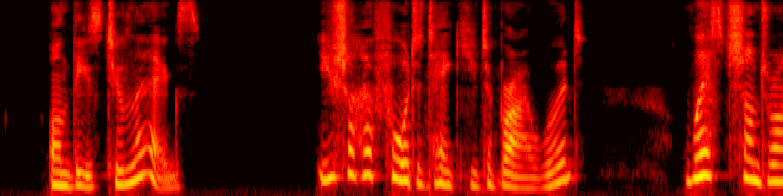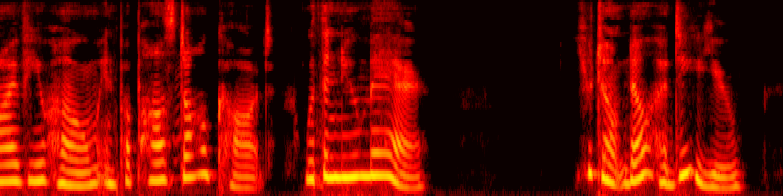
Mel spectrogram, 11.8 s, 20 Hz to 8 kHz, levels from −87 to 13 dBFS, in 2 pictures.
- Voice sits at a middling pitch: No, very high, 260 Hz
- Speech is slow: No, average, 165 wpm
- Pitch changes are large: Yes, wide, 8.2 semitones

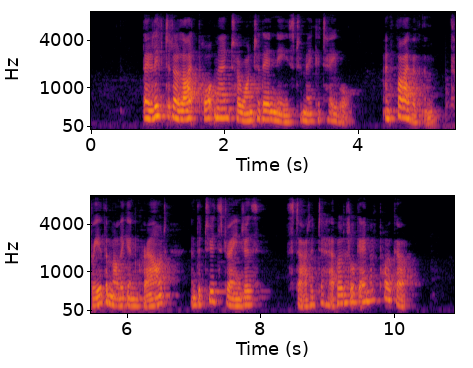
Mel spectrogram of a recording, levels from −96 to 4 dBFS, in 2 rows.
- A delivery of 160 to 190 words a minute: Yes, average, 185 wpm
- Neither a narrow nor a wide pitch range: No, wide, 5.7 semitones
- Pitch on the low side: No, medium, 165 Hz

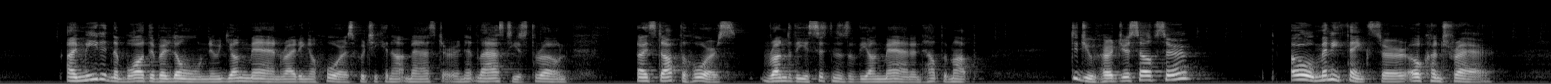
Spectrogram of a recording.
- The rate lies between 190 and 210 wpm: Yes, average, 195 wpm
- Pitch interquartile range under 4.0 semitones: No, average, 4.3 semitones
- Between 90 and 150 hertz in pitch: Yes, medium, 140 Hz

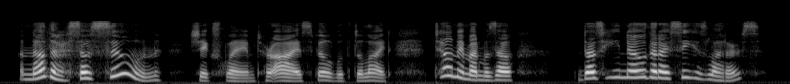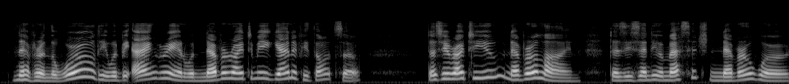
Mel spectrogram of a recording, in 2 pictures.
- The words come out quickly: Yes, fast, 215 wpm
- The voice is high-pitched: Yes, high, 215 Hz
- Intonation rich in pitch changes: Yes, wide, 7.7 semitones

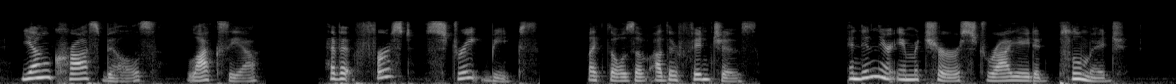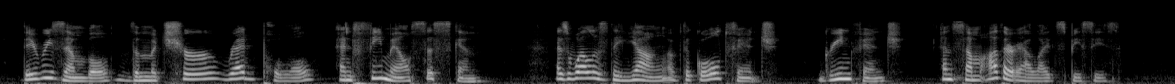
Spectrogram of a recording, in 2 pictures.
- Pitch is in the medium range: No, high, 200 Hz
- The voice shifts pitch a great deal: Yes, wide, 7.9 semitones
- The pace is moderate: No, slow, 110 wpm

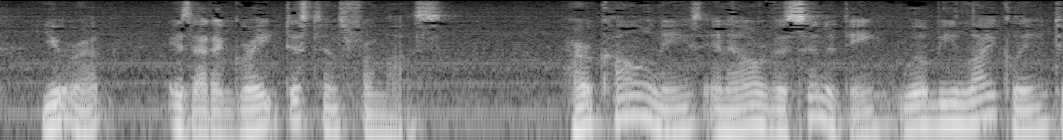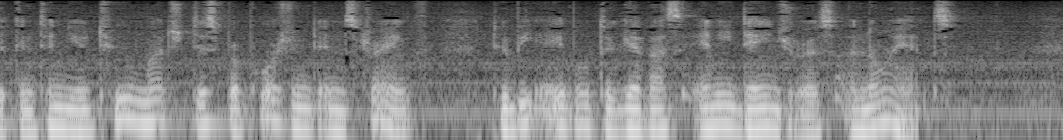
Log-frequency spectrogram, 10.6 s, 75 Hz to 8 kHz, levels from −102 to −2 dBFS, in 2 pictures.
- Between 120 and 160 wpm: No, average, 180 wpm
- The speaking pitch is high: No, low, 110 Hz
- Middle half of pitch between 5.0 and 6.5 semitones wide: No, average, 3.8 semitones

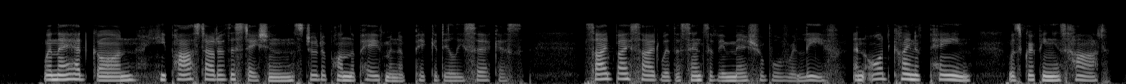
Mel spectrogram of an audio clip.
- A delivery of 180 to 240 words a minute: Yes, average, 190 wpm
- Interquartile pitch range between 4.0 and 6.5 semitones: No, average, 3.2 semitones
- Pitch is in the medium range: No, high, 195 Hz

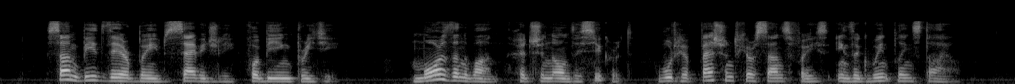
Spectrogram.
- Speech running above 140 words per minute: Yes, average, 155 wpm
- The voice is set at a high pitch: No, medium, 145 Hz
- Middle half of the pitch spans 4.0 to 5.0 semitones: No, narrow, 2.6 semitones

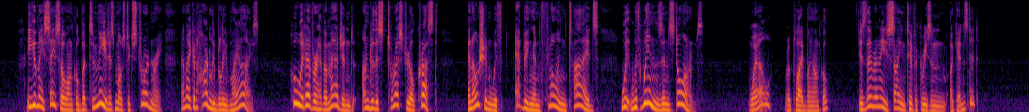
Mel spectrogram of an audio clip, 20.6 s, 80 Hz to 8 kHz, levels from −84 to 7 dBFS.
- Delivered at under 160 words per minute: Yes, average, 145 wpm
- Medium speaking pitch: Yes, medium, 170 Hz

